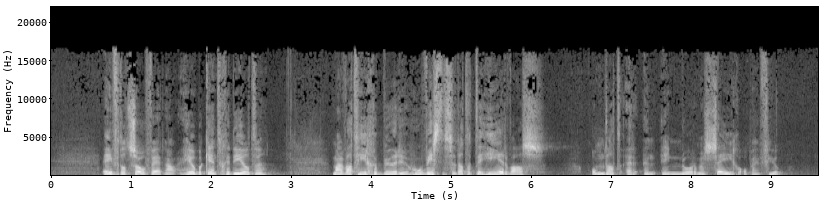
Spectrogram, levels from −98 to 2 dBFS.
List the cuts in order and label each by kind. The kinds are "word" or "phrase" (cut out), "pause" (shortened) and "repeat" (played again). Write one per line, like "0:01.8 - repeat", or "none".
none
